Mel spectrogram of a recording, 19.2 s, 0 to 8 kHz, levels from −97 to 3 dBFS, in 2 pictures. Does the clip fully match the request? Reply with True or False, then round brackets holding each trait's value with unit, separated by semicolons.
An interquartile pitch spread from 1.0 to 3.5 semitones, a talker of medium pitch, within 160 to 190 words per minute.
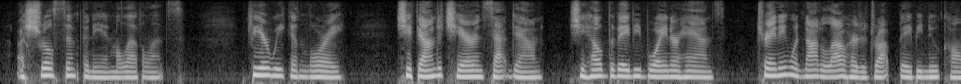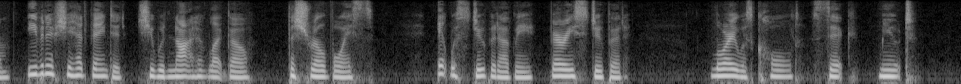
True (2.7 semitones; 180 Hz; 180 wpm)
